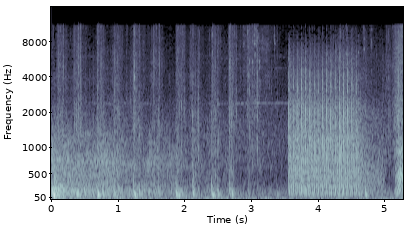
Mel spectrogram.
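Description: Rapid bursts of video game gunfire crackle in uneven volleys, then settle into a dense, steady stream of automatic fire near the end, with no talking.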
